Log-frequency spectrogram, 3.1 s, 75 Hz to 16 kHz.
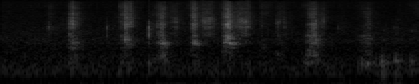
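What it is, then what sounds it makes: Scratch art card being scratched. A thin wooden stylus held in the right hand scratches lines into the coating of a flat, black-coated scratch art card about A4 size, a solid sheet lying on a table and held still by the left hand. About eight short, dry, raspy scratches come in quick bursts, with a bright hiss and a faint tone around 1 kHz, over a quiet low hum.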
